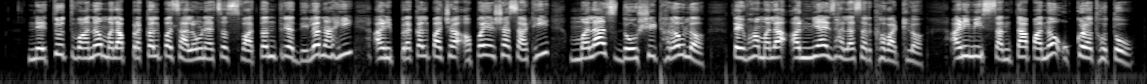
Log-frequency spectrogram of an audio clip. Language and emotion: Marathi, angry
